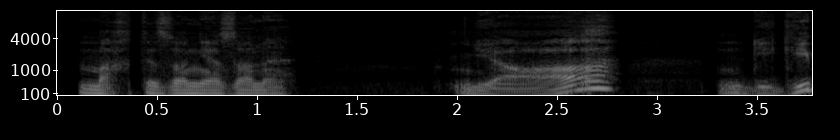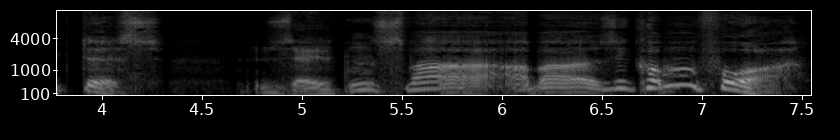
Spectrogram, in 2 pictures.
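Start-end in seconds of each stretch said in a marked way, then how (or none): 2.0-7.4 a lightly voiced sheepish pirate; Captain Frank. A narrator's reading. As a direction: bluff your way through it.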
